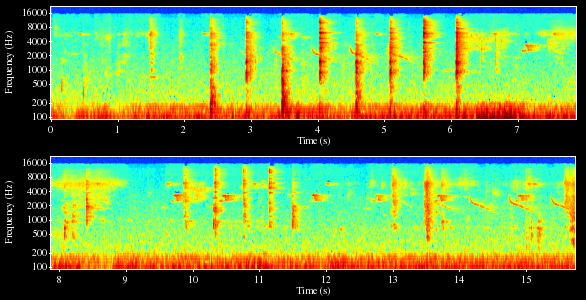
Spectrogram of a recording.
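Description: A bird calling: a run of sharp clicking notes about two a second, some trailing into a short falling chirp, then after a pause a second, looser run.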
